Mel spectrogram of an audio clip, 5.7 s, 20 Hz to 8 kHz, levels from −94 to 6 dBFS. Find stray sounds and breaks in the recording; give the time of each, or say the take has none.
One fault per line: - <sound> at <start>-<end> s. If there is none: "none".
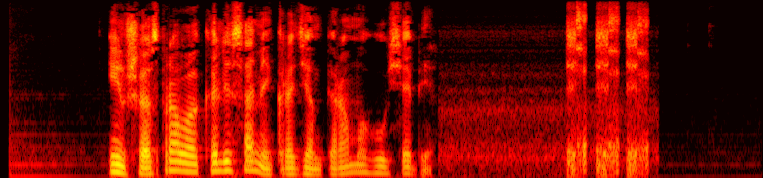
- laugh at 4.2-4.9 s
